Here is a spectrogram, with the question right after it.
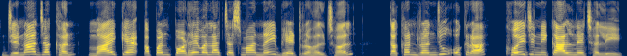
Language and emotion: Maithili, neutral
